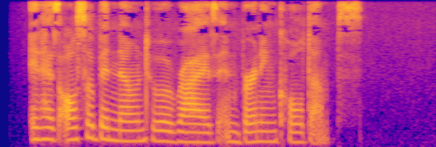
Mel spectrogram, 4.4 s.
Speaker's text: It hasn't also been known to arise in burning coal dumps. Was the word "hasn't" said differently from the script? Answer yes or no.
yes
